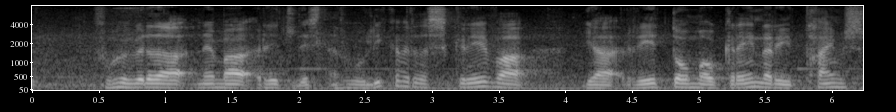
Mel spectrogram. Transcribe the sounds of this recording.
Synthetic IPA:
θuhɛvʏɾvɛɾɪðanɛːmarɪt̪lɪst̪ɛnθuhɛvʏɾliːkavɛɾɪðaskɾɪːva | jarɪːt̪ːowmaɔɣkɾeːjnaɾit̪ʰaːjms

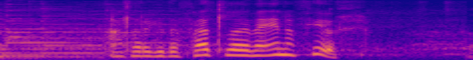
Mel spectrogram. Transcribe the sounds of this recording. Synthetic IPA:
aht̪aɾɛhcːɪt̪afɛt̪laðɪvɪðejnafjœːl̥

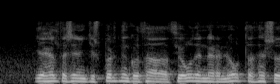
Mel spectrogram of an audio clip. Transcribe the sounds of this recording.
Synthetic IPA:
jɛɣhɛlt̪as̬ineɲcɪspʏɾt̪niŋkʏθaðaðθjoːwðɪnːɛɾanjoːwt̪aθɛsːʏ

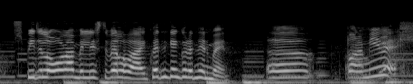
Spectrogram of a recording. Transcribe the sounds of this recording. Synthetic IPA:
spiːt̪ɪlaɔːlamɪljist̪vɛːlaθaɛnkʰɛt̪nceːjŋkʏɾɛt̪nheːnmeːjnœː | paːɾamjɛvɛl̥

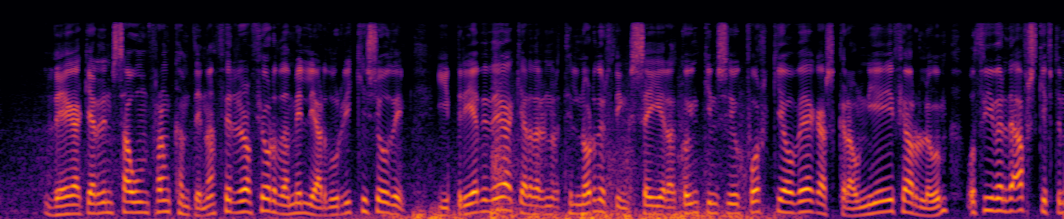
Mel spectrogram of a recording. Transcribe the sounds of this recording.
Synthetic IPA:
vɛːɣacɛɾðɪnsaːwʏmfɾamkʰœmt̪ɪnafɪɾɪɾawfjowɾðamɪljaɾðuriːcɪsjoːwðɪipɾɛːvɪvɛːɣacɛɾðaɾɪnːaɾ̥t̪ʰɪlnɔɾðʏɾ̥θiŋsːeːjɪɾaðkœɥɲcɪnsɪːjʏkʰv̥ɔr̥cɪawvɛːɣaskɾa̰wnjɛːɪfjaːwɾlœːɣʏm | ɔɣθvivɛɾðɪafscɪft̪ʏ

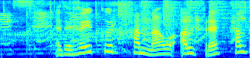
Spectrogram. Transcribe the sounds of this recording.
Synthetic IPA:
ɛnθœɥɦœːɥkʏɾ̥hanːaɔɣa̰lfɾɛθhalt̪

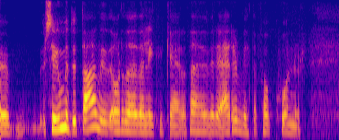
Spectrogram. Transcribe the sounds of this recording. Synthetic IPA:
sɪɣmʏnt̪ʏɾt̪aːvɪðɔɾðaðɛaliːkacajɾaθaðhɛvðɪvɛːɾɪɛɾvɪht̪ḁfaːwkʰɔːnʏ̰ɾ̥

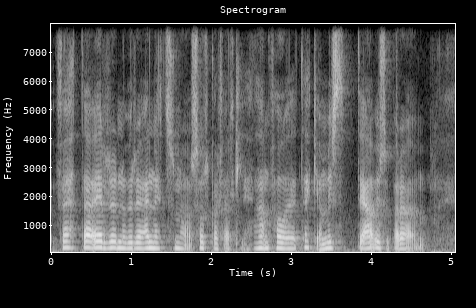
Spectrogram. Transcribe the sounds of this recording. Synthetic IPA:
θɛht̪aɛɾːœːnʏvɛːɾʏɛnːejht̪swɔna̰sɔwr̥kaɾ̥fɛ̰ɾt̪lɪhanːfaːwðɪθɛht̪aɛhcɪa̰mɪstt̪ɪa̰ːvɛsʏpa̰ːɾa̰

